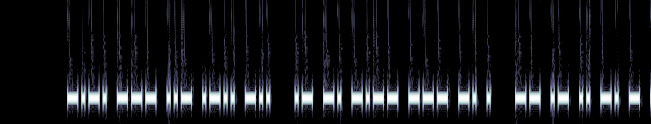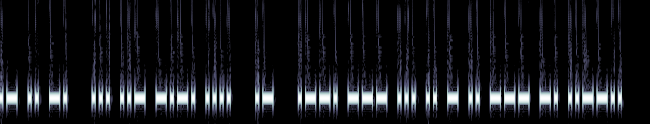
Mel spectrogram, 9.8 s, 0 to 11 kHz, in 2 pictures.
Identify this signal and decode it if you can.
Morse code, heard as a keyed tone, about 41 wpm, 700 Hz. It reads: COULD ANYONE MAINTAIN SUCH A POSITION?
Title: Sentences from Top 1000 Words - Review Part 5 - 45wpm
